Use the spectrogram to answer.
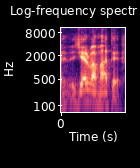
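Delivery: yerba mate said slowly as YER-bah MAH-teh; slow clear pronunciation. Shown as a demonstration. Guest teaching the host to say yerba mate slowly. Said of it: "mate, not the matcha tea".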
